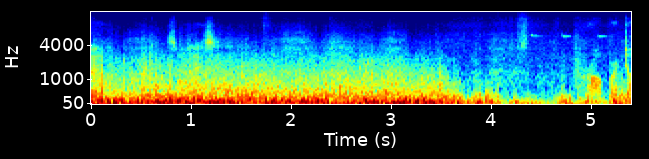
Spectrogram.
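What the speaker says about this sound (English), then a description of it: "it's really windy" Strong wind buffets the microphone on a rusty rooftop of an abandoned French château, a loud continuous roar that eases and gusts unevenly toward the end.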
